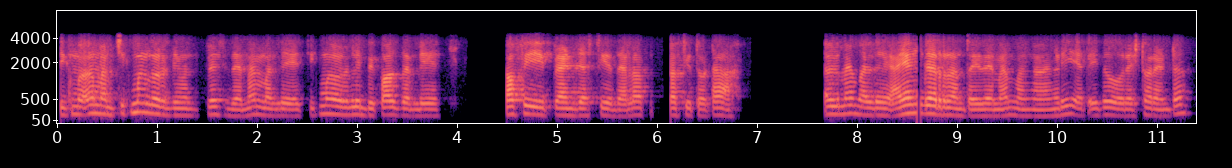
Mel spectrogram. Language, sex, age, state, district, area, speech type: Kannada, male, 18-30, Karnataka, Bangalore Urban, urban, conversation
